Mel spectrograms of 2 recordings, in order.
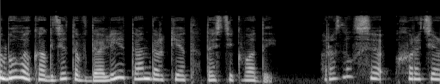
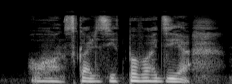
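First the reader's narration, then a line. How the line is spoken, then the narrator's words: Awed whisper. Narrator (Russian): благоговейно прошептал кто-то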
